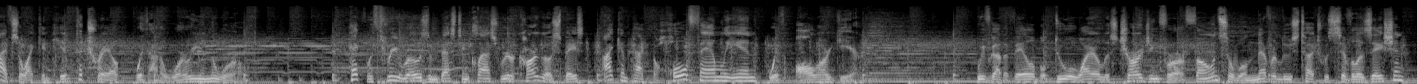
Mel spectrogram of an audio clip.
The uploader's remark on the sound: live at Freidmans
